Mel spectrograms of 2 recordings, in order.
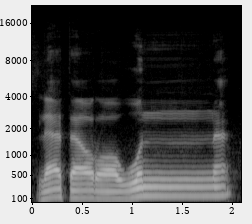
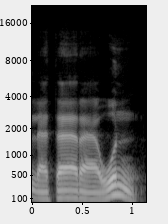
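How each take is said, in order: First: The r sound is thick and heavy. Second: The r sound is thin and light. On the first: The speaker calls it right. "bacalah dengan tebal karena dia fathah" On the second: The speaker calls it wrong. "Tidak boleh dibaca la tarawun"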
